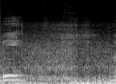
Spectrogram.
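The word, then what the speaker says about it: بِهِ: الی الرشد فآمنا بہ نون کا غنہ ادا کیا ہم نے اور بہی کے بجائے وقف کی وجہ سے ہم اسے کیا پڑھیں گے بہ.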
